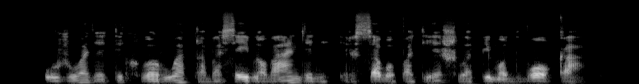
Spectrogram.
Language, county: Lithuanian, Šiauliai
